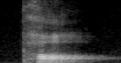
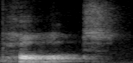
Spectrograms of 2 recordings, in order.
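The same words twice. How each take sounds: First: The final T is cut off in the throat. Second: The final T is clearly formed and released. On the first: "they won't even go into the position of the T sound and they'll stop the airflow down here" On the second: "If I say the word pot"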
